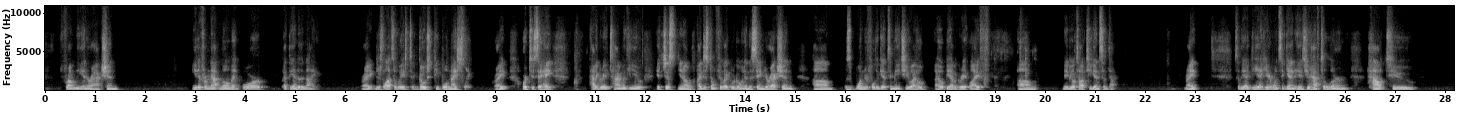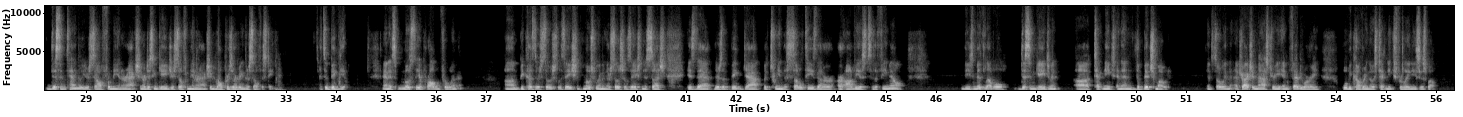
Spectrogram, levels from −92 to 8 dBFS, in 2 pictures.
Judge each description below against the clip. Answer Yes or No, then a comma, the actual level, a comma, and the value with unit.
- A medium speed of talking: Yes, average, 180 wpm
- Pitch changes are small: No, average, 3.2 semitones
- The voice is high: No, low, 115 Hz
